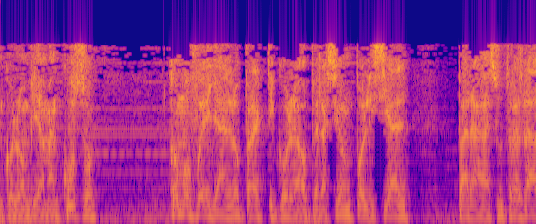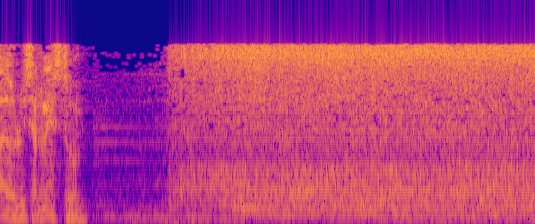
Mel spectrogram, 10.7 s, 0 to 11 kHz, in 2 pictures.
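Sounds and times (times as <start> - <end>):
speech: 0.1 - 1.1, 1.7 - 6.3, 7.0 - 7.9
Black Hawk and police helicopter rotors and engines in Bogotá: 7.1 - 10.6.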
